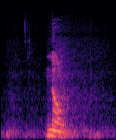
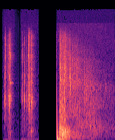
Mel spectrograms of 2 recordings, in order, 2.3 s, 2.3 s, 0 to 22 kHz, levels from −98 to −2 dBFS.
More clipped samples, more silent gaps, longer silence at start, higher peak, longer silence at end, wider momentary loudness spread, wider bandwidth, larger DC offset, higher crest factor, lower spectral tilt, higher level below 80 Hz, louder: neither; second, none vs 0.79-1.12 s; about the same, 0.1 s vs 0.1 s; second, -16 dBFS vs -4 dBFS; first, 0.35 s vs 0.05 s; first, 26 LU vs 15 LU; second, 13 kHz vs 17 kHz; neither; about the same, 20 dB vs 22 dB; first, -7.5 dB/octave vs -3 dB/octave; second, -74 dBFS vs -36 dBFS; second, -31 LUFS vs -24 LUFS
